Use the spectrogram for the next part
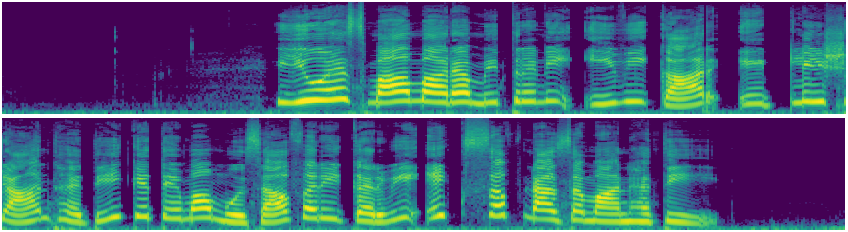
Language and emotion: Gujarati, happy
